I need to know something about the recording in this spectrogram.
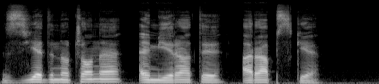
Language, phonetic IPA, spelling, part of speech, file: Polish, [ˌzʲjɛdnɔˈt͡ʃɔ̃nɛ ˌɛ̃mʲiˈratɨ aˈrapsʲcɛ], Zjednoczone Emiraty Arabskie, proper noun, Pl-Zjednoczone Emiraty Arabskie.ogg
